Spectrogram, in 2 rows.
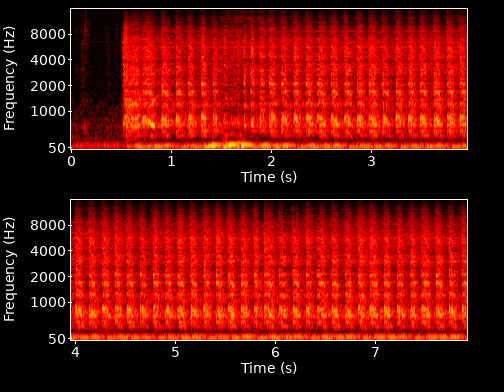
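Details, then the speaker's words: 2-liter engine newly installed in van after sitting 18 years, fuel pump on, 1.5 L transmission fluid added: starter cranks steadily about four beats a second and never catches; intake left unclamped, air leak; crank no start, intake air leak. "I think we need some clamps on this intake because I seem to have missed them."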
